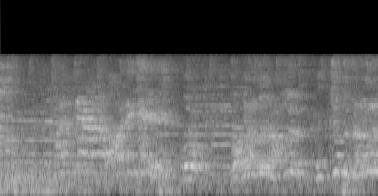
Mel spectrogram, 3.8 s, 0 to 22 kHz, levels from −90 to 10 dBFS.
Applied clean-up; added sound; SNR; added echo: none; none; none; reverberation time 0.5 s.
